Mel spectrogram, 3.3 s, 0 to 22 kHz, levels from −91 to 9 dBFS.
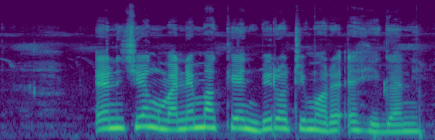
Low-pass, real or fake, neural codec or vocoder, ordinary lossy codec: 19.8 kHz; real; none; none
